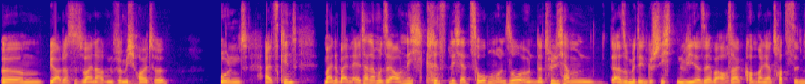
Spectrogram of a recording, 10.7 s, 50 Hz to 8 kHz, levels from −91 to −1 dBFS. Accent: German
